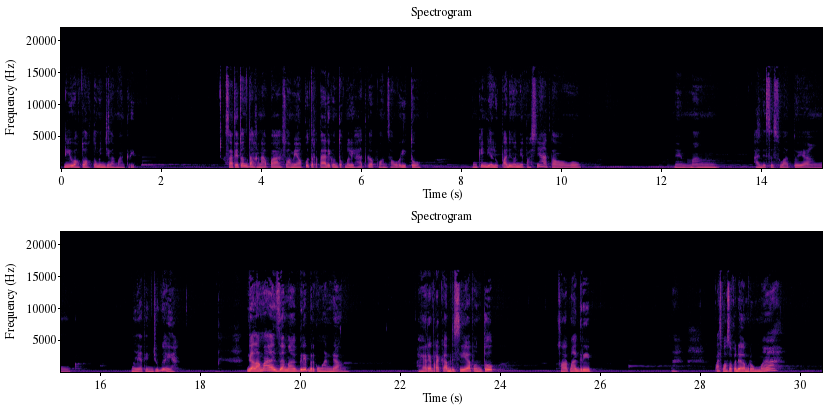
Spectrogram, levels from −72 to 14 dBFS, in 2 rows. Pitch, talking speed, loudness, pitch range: 180 Hz, 95 wpm, -23 LUFS, 145-205 Hz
